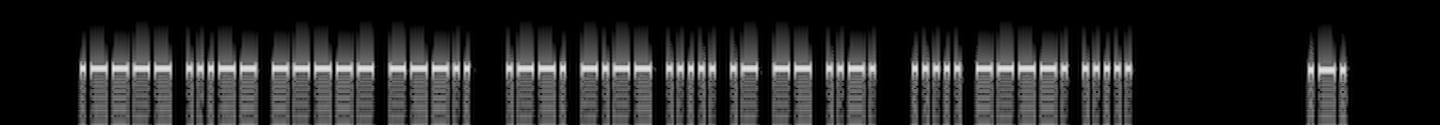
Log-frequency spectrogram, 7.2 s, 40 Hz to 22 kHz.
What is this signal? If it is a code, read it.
Morse code, heard as a keyed tone, about 45 wpm, 700 Hz. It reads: 1308 PY5AMF 595 R
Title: Worked All Europe DX Contest - QTC Exchange - 45wpm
